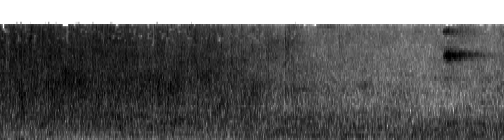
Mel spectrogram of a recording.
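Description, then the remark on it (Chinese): An audience applauds steadily for about five seconds to thank Lu Junhong, a dense wash of many hands clapping at once that holds loud and eases slightly toward the end, with no voices over it. “让我们再次用掌声感谢卢军宏台长为我们看图腾。”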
